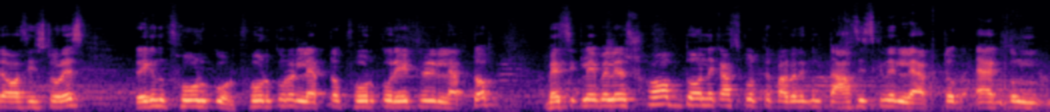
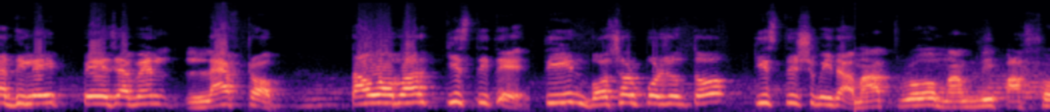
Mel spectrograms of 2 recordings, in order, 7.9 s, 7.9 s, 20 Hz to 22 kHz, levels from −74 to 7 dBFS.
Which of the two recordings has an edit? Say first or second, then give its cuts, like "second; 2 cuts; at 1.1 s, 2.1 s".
second; 2 cuts; at 4.0 s, 6.4 s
